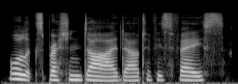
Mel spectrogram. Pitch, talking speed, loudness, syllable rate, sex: 200 Hz, 175 wpm, -17 LUFS, 4.3 syllables/s, female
